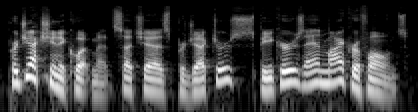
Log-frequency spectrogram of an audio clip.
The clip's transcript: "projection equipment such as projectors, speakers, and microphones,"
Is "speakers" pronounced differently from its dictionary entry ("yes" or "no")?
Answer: no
